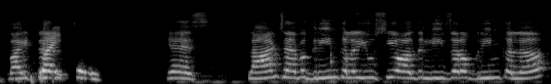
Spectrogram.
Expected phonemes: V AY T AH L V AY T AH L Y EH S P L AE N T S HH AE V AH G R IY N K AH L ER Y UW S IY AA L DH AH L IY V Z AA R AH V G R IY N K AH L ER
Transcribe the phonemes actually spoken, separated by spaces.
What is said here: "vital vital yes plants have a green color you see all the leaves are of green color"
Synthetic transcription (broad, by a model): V AY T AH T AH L Y EH S P L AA N T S HH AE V AH G R IY N K AH L ER Y UW S IY AA L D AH L IY V Z AA R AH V G R IY N K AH L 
